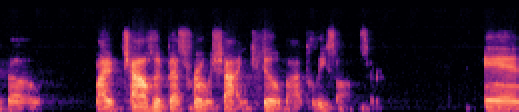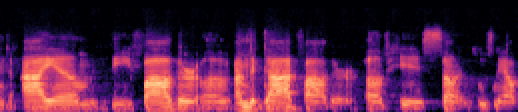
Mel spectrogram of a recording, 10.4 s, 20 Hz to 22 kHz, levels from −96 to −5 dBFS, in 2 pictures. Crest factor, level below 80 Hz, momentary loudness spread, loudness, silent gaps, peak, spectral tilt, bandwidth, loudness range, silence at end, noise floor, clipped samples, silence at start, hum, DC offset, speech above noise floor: 22 dB; -80 dBFS; 17 LU; -22 LUFS; none; -2 dBFS; -5 dB/octave; 7.8 kHz; 7 LU; 0 s; -77 dBFS; under 0.1%; 0.1 s; none; under 0.1%; 54 dB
